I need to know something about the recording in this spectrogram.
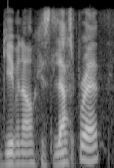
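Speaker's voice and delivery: LAST BREATH joined, no T at all in LAST; dropped T. Shown as a demonstration. Teacher asking students to listen closely, dropped T in LAST. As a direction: say "giving out his last breath" fluidly, skipping the T of LAST. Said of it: "nunca existió la T".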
